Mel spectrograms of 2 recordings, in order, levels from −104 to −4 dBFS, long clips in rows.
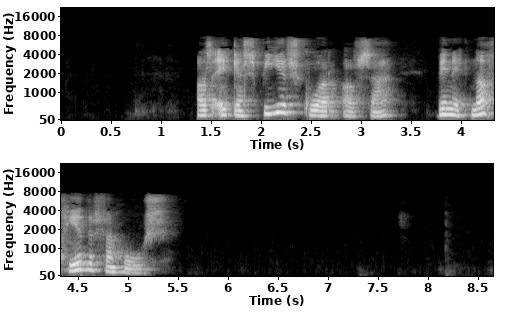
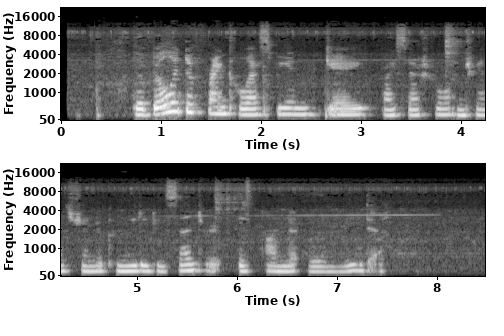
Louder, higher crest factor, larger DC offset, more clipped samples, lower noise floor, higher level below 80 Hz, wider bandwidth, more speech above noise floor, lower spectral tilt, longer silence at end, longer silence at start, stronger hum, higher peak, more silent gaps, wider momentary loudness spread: second, -23 LUFS vs -19 LUFS; first, 22 dB vs 16 dB; neither; neither; first, under -90 dBFS vs -54 dBFS; about the same, -66 dBFS vs -64 dBFS; second, 7.6 kHz vs 11.5 kHz; first, over 68 dB vs 36 dB; second, -5.5 dB/octave vs -7 dB/octave; first, 3.3 s vs 1 s; first, 1.35 s vs 0.35 s; neither; about the same, -4 dBFS vs -2 dBFS; neither; about the same, 11 LU vs 12 LU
